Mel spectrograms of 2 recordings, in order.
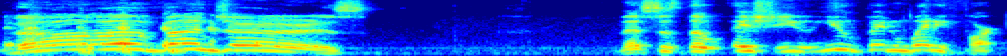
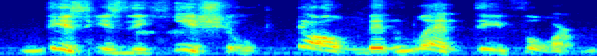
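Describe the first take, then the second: First: Slow, drawn-out announcer voice; Ted Knight announcer. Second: Light impression of Eric Green; a hint of Eric Green's read. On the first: Acted. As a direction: stretch it like an old TV announcer. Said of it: "the Ted Knight kind of thing". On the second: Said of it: "if I was doing Eric Green".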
